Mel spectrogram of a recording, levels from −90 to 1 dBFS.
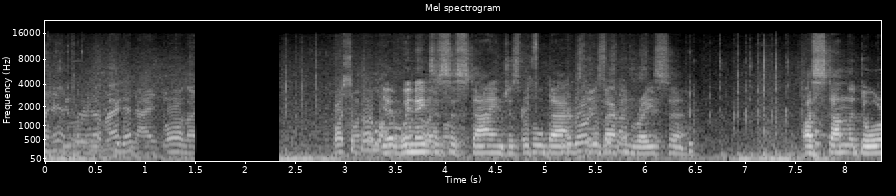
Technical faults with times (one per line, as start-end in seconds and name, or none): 1.50-2.35 audio dropout to silence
